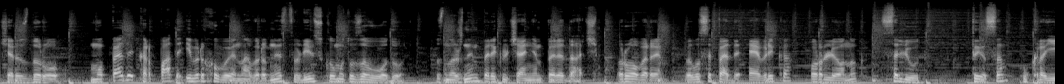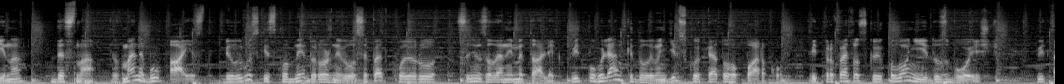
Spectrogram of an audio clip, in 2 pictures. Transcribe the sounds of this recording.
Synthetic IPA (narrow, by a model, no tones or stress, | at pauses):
t͡ʃɛɾezd̪ɔɾɔɦʊmɔpɛd̪ɪkɐrpɑt̪ɪʔiʋerxɔʋɪnɐʋɪɾɔbnɪt̪st̪ʋɔlʲiwsʲkɔɦɔmɔt̪ɔzɐʋɔd̪ʊ | znɔʒnɪmpeɾeklʲʉt͡ʃɛnʲːɐmpeɾed̪ɑ̰t͡ʃrɔʋeɾɪ | ʋɪlˠɔsɪpɛd̪ɪʔɛwɾʲikɐɔrlʲɔnɔksɐlʲut̪ | t̪ːɪsɐukɾɐjinɐd̪esnɑ̰wmɛnɛbuwɑjist̪bʲilˠɔɾusʲkɪjsklˠɐd̪nɪjd̪ɔɾɔʒnɪjʋelˠɔsɪpɛt̪̚kɔlʲɔɾʊ | sɪnʲɔzelˠɛnɪjmet̪ɑ̰lʲḭkʋʲid̪̚pɔɦʊlʲɑnkɪd̪ɔlˠeʋɐnʲdʲiwsʲkɔɦɔpʲjat̪ɔɦɔpɑ̰rkʊ̰ʋʲḭd̪̚pɾɔfɛsɔrsʲkɔjikɔlˠɔnʲijid̪ɔzbɔjḭʃt͡ʃʊ̥ | ʋʲid̪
